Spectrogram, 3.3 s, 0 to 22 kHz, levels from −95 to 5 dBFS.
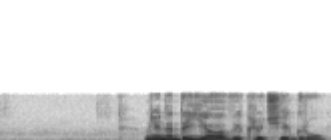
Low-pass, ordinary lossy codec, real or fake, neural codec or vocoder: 7.2 kHz; none; real; none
